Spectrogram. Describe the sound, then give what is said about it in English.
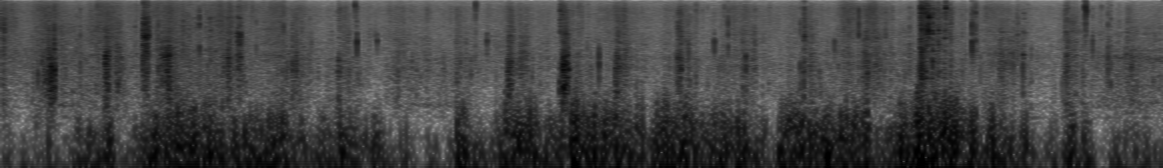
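Footsteps climbing uphill on a hiking trail through a thick layer of loose, sliding sand: many dull, scuffing steps at a steady walking pace, fairly loud and continuous from start to end, with no talking. “there's such a thick layer of sand. It's like you're walking up a sand dune. So most steps you just sort of lose energy as the ground beneath you like slides down.”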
